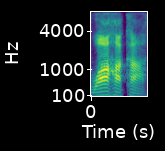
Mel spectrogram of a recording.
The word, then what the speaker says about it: Oaxaca: It's pronounced Oaxaca.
